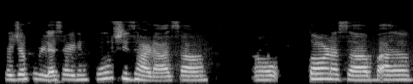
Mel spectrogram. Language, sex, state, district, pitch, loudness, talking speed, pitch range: Konkani, female, Goa, North and South Goa, 215 Hz, -17 LUFS, 160 wpm, 200-235 Hz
